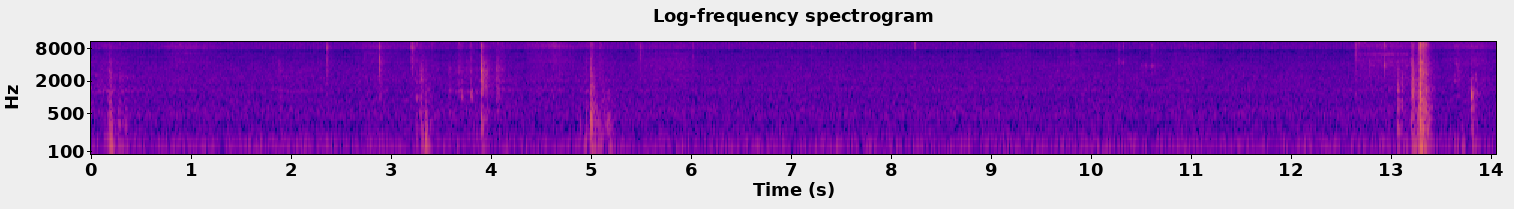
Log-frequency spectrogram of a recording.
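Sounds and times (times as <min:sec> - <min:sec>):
steady low hum: 0:00.0 - 0:14.0.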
